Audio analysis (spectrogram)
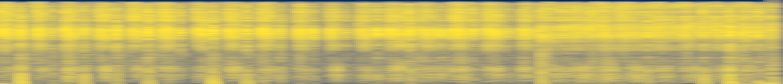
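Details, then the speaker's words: MIG welding with excessive wire feed speed and not enough voltage to melt off the wire: harsh, uneven spittering crackle with sharp pops instead of a smooth sizzle, gun pushed away, spatter splashing along the plate. "you can kind of hear this spittering and spattering and it almost feels like the weld wants to push my wire away or my gun away and that's because there's not enough voltage to melt off that excess wire so that wire has to go somewhere and eventually it just sort of splashes along the plate"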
